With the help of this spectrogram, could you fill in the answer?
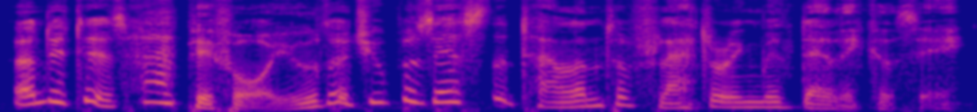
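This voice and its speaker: A woman voicing a dry, mock-polite older gentleman, quietly teasing, in a dramatized classic novel. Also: deep voice, huge pitch swings, normal speed, slightly rough, no room sound, voice pushed down, full character voice. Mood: dryly amused.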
